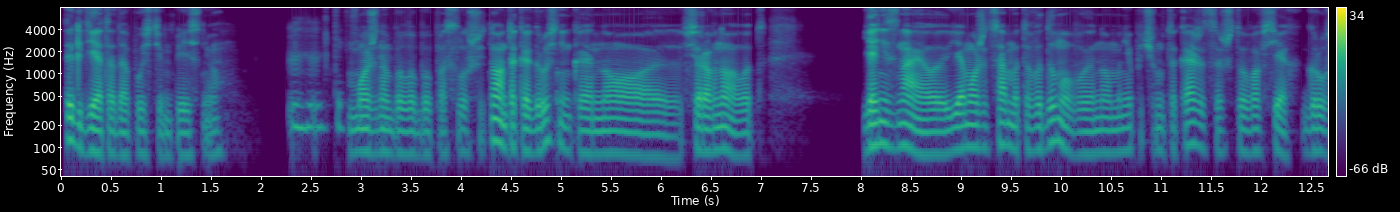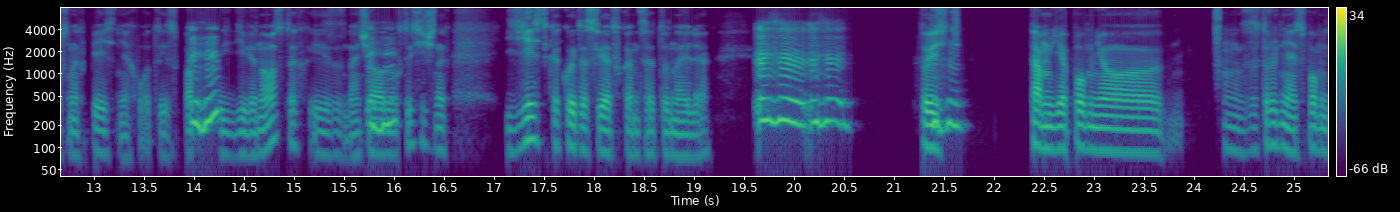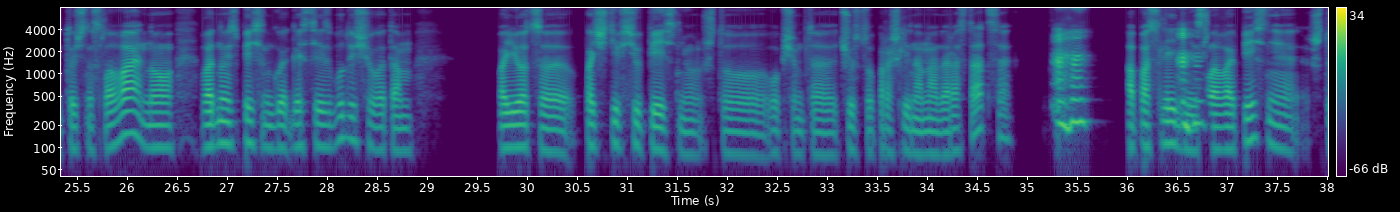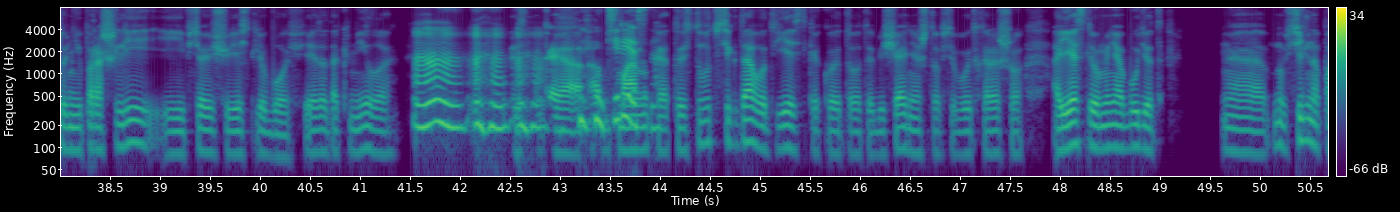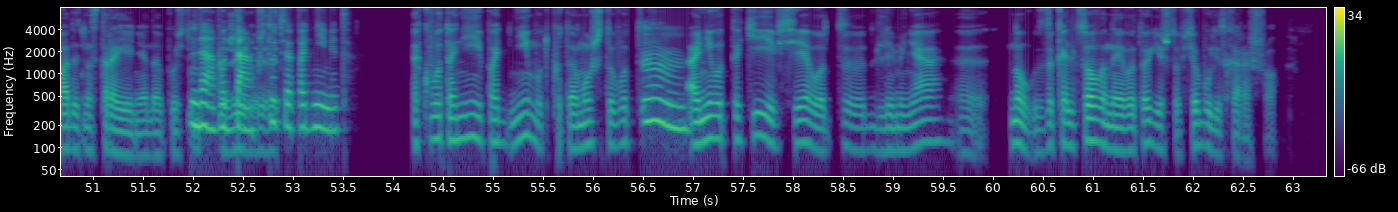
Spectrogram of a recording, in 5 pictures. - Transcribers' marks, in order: chuckle; tapping; laughing while speaking: "интересно"
- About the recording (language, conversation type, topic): Russian, podcast, Какие песни ты бы взял(а) на необитаемый остров?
